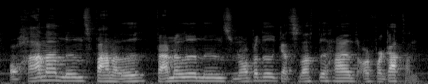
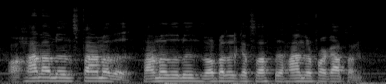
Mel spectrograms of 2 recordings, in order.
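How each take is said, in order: First: It is spoken with feeling and emotion. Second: It is spoken flatly without any emotion. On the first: The speaker cares about the words. "like the voice of Stitch" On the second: The speaker does not care about the words. "without any emotion"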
